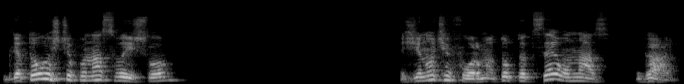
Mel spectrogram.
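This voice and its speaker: A man gives a gentle, unhurried lesson and explains each word with patience. He often slows down to repeat terms and corrects his own slips. His voice sits a little higher than most men's. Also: animated. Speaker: Hebrew teacher. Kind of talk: calm slow explanatory lesson.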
